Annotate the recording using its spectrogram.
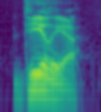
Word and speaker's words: Delia: Lakanen and Delia, is that how you say it? – Delia.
